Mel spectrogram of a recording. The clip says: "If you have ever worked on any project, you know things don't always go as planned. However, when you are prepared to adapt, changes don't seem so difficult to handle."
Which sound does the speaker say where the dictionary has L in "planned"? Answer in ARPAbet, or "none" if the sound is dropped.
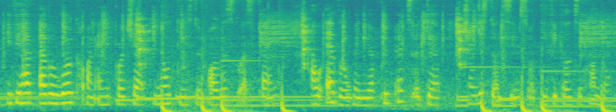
none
